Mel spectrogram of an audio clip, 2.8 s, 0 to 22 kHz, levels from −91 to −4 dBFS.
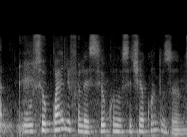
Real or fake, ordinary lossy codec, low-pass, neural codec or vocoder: fake; none; none; codec, 16 kHz, 6 kbps, DAC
